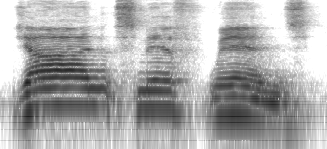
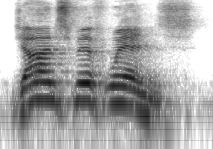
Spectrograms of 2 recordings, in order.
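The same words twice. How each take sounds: First: Dragged out very slowly, each word held; extra-slow dramatic reveal; very slow announcement. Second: Drawn out, slow winner call; slow game-show reveal; slow announcement. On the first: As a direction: savour the win, word by word. Repeats the winning name. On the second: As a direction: stretch each word like a host. Announcing the winning name. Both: Acted.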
